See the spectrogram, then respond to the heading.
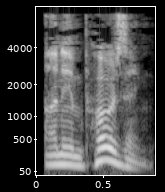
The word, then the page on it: unimposing: British English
